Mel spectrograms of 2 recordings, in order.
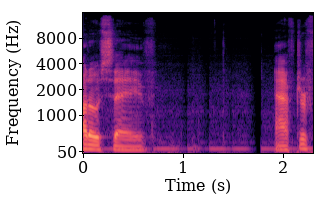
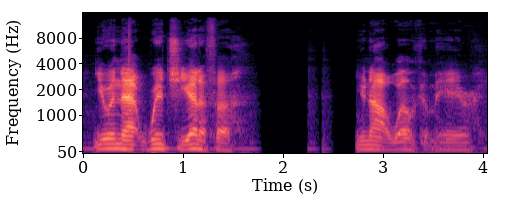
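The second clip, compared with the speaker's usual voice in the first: lightly voiced unwelcoming druid; a hint of a stern druid turning you away. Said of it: "That's a druid voice".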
